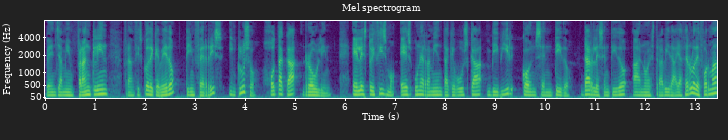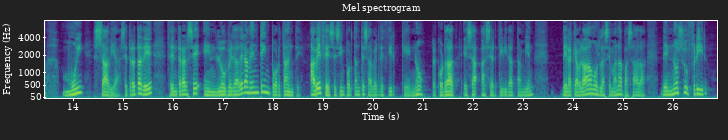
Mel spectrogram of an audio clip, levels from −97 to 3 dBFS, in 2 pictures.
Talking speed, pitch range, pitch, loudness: 135 wpm, 120-155 Hz, 135 Hz, -20 LUFS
